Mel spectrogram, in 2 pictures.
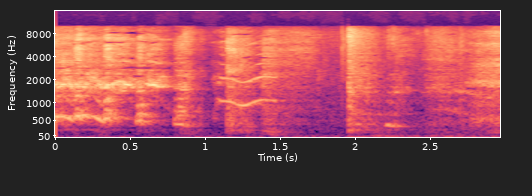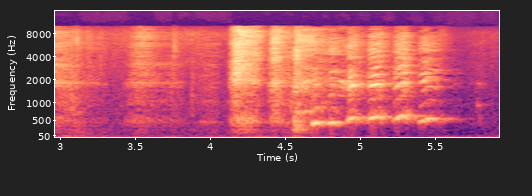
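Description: Domestic cat meowing in several cries, a short wavering one about a second in and the loudest, longer ones near the end.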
